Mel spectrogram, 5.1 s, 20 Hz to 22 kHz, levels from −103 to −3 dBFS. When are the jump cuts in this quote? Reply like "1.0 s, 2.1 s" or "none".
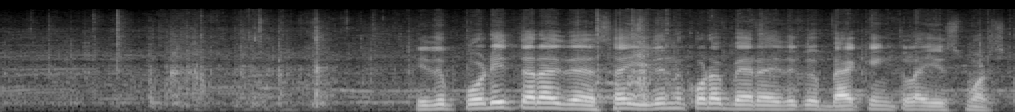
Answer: none

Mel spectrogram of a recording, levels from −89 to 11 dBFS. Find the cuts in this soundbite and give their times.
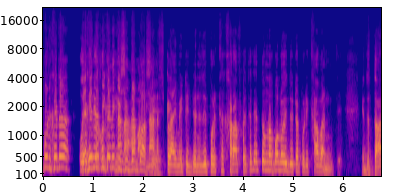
2.4 s

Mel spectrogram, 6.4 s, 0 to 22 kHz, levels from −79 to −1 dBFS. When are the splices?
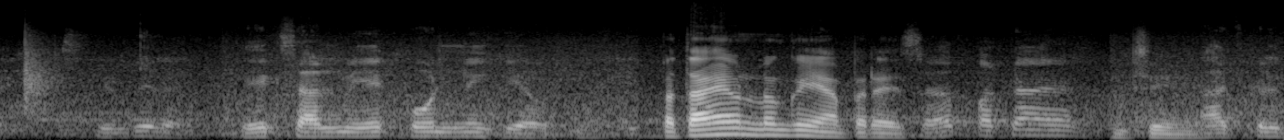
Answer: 1.1 s, 5.5 s

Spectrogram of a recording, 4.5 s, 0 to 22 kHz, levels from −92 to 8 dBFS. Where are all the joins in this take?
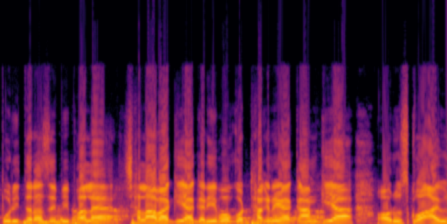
1.2 s

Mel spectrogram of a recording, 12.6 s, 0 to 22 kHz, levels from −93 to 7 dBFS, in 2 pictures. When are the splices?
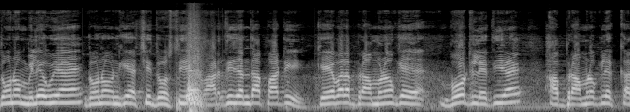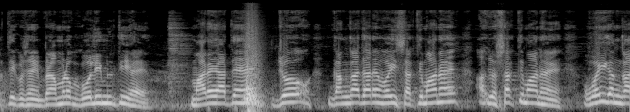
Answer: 0.8 s, 2.1 s, 3.1 s, 9.0 s

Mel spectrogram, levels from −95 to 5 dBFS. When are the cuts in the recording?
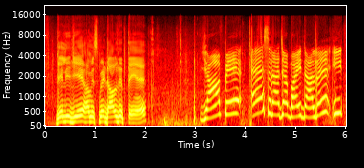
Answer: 2.1 s

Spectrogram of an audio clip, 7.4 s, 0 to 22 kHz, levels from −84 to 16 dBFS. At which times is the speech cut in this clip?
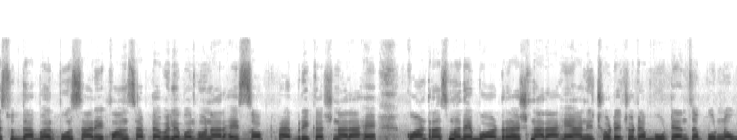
none

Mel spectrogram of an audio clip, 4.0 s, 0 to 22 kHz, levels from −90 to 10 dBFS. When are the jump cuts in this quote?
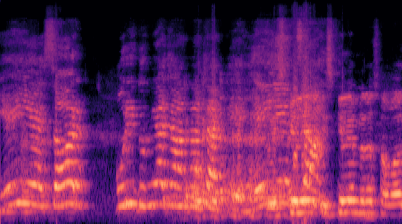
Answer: none

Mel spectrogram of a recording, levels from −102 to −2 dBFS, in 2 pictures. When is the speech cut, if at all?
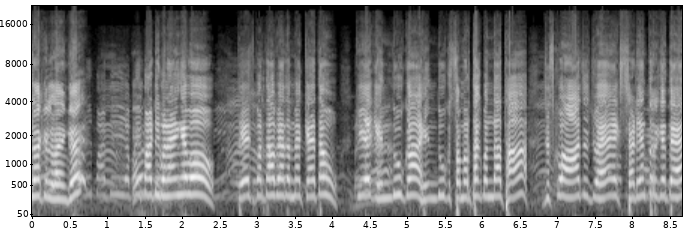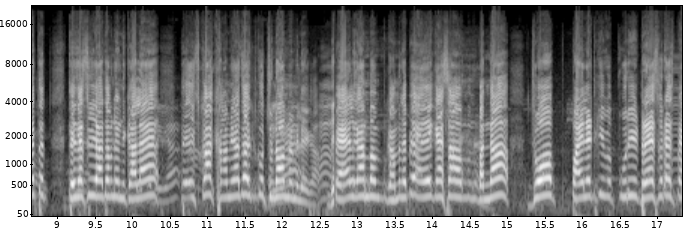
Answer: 12.7 s

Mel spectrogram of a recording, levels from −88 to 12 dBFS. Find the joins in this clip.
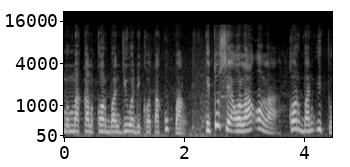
2.1 s, 3.6 s

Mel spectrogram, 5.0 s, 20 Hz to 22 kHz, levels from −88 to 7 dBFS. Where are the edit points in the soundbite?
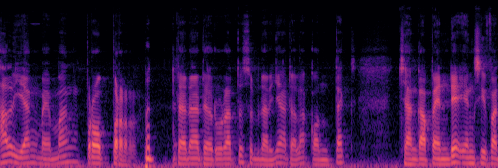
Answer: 1.7 s

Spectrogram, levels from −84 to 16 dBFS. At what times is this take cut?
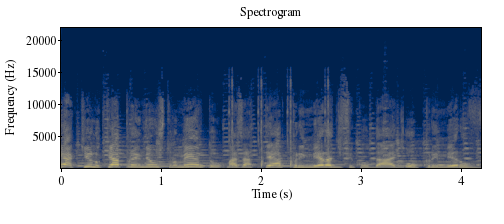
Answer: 1.6 s, 3.4 s

